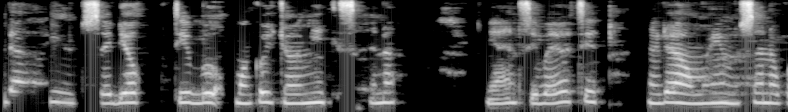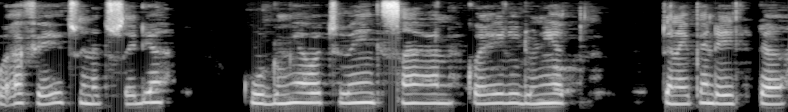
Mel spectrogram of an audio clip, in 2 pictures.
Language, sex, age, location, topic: Swahili, female, 36-49, Wajir, health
